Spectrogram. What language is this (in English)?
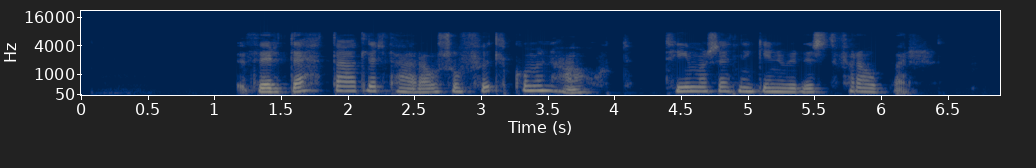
Icelandic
